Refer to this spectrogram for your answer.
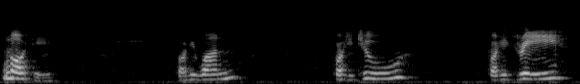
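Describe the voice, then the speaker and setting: An actress playing a poised society hostess in a 1940s radio drama, speaking in a deliberate, commanding, theatrical way. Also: female voice, high-pitched, slightly rough, heavily acted. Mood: measured, tense. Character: poised society hostess, counting slowly aloud. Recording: dull, noisy vintage radio recording.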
